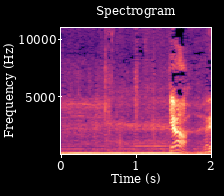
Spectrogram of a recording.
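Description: Steady low engine drone of heavy digging machinery working in the street, running continuously as loud background noise.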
